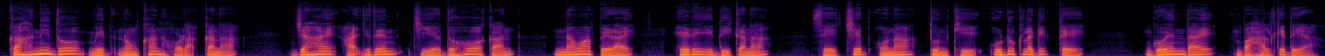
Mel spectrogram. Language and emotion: Santali, neutral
